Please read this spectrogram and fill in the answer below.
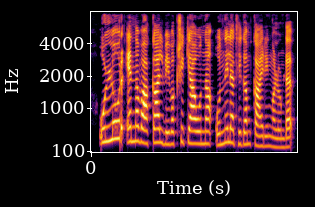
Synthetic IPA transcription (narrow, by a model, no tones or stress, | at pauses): uɭːuːre̞nːɐʋaːkːaːlʋiʋɐkʂikʲːaːʋunːɐʔo̞nːilɐd̪ʱiɣɐmkaːɾjɐŋːɐɭuɳɖɨ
